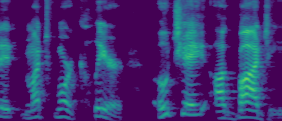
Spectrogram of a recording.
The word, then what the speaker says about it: Agbaji: baji i'll get it much more clear oche agbaji it's just a little tricky on the when you're pronouncing it but i love this kid he's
